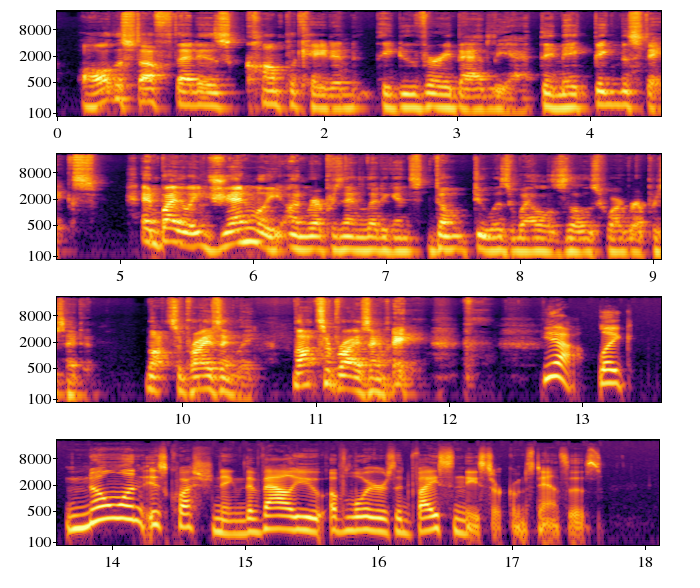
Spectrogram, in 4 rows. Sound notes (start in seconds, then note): 11.1 laughs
